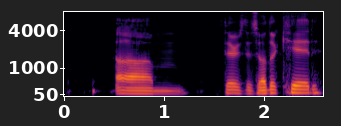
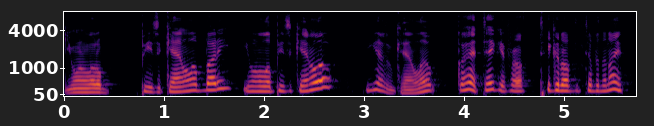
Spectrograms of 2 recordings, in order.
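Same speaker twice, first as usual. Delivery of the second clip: higher, lightly softened coaxing voice; imitated coaxing brother; 6 semitones higher, 4 dB quieter, much faster than usual. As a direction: coax a little kid, pitched up. Acts brother offering Ollie food.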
